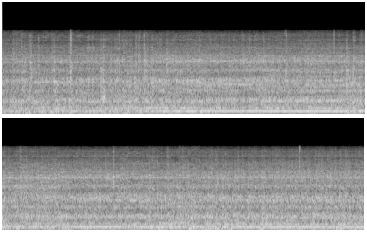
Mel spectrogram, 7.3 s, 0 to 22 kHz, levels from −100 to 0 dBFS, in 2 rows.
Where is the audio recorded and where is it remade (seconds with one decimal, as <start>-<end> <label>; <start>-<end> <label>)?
0.0-4.2 remade; 4.2-4.7 recorded; 4.7-5.6 remade; 5.6-7.3 recorded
